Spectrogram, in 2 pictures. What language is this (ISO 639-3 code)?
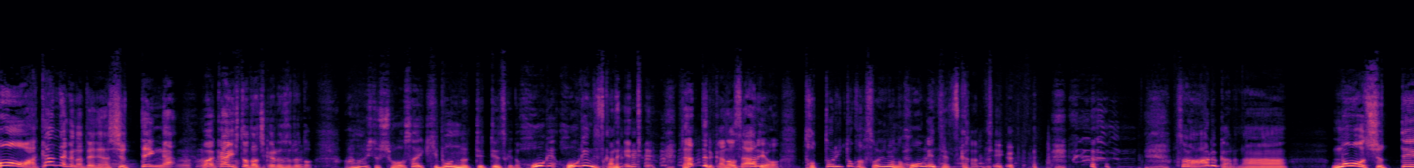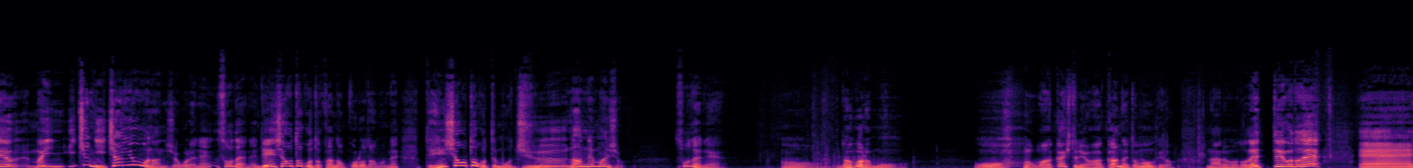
jpn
